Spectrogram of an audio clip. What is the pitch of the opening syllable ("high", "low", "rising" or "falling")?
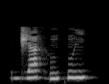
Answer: high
